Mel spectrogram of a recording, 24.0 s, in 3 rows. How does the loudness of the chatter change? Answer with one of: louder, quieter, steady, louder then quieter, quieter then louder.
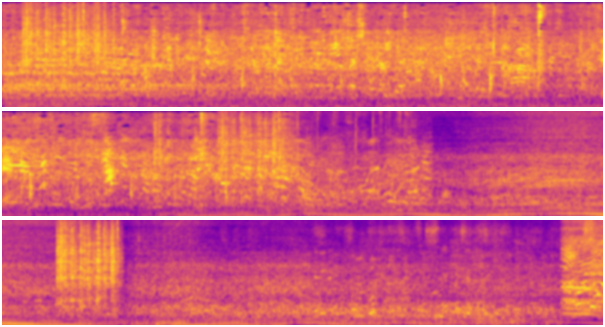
quieter then louder.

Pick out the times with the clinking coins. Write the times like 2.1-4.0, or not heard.
0.2-1.7, 10.8-11.9, 16.7-17.6.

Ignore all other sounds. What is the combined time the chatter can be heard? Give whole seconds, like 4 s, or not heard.
24 s.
